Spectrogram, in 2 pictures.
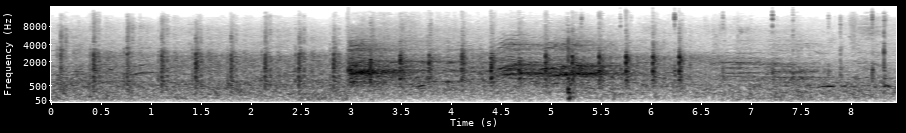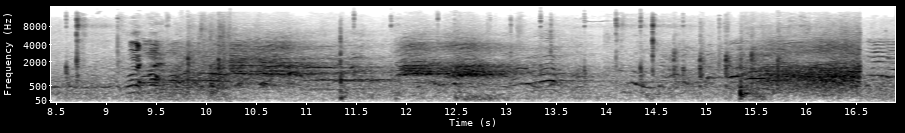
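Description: Table tennis ball clicking sharply off rackets and table in quick rallies, with the arena crowd cheering and shouting in several swells between points.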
